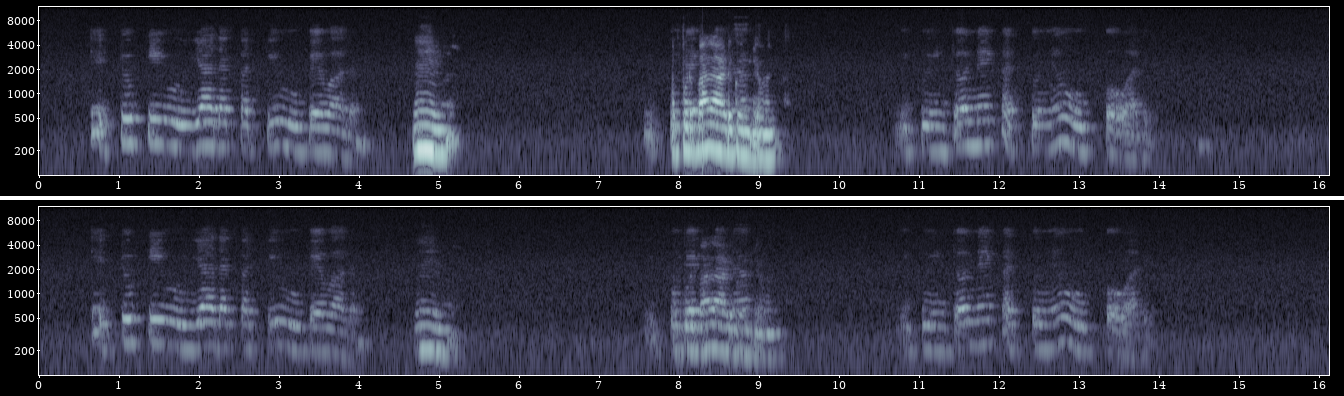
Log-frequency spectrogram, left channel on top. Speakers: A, on the left; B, on the left.
A: తెటుకిీ ఊయ్యల కటి ఊగేవాళం
B: ఉమ్
A: ఇప్పుడెకడ
B: అప్పుడు బాగా ఆడుకునే వాళ్ళు
A: ఇప్పుడ్ ఇంట్లోనే కట్కోని ఊగ్కోవాలి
